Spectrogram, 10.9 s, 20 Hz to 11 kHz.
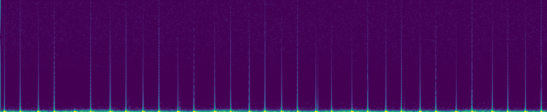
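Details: Steady, regular low heartbeat thumps at about 108 beats a minute under a constant hum, picked up through the chest; soothing ASMR heartbeat recording.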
